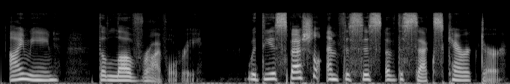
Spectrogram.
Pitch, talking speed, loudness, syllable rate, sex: 210 Hz, 155 wpm, -19 LUFS, 5.2 syllables/s, female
